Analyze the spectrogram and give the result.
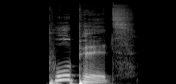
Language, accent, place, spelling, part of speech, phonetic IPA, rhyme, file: German, Germany, Berlin, Popels, noun, [ˈpoːpl̩s], -oːpl̩s, De-Popels.ogg
- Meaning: genitive singular of Popel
